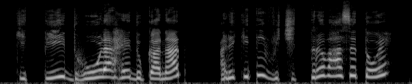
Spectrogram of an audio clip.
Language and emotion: Marathi, disgusted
